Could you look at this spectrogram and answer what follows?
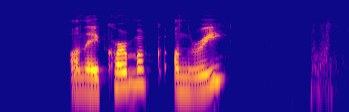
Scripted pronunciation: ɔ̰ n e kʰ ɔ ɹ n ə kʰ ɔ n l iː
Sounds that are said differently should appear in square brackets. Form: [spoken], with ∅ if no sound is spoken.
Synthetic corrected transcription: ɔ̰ n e kʰ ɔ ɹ [m] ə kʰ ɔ n [ɹ] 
